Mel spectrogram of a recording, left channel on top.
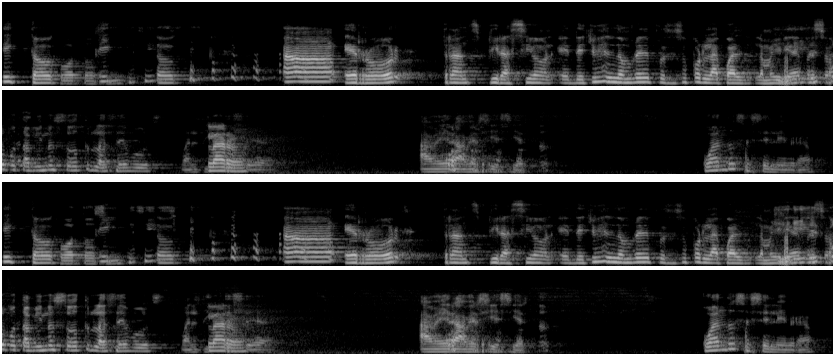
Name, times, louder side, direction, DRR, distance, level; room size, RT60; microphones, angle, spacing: voice 1, 0.0-0.6 1.0-1.1 1.5-1.7 2.8-4.0 4.4-8.3 10.4-10.8 12.7-12.9, left 2 dB, 20° left, 14 dB, 0.6 m, -26 dB
voice 2, 0.6-2.6 3.0-3.1 7.7-11.0 12.5-13.8 15.3-16.4, right 4 dB, 75° right, 14 dB, 0.9 m, -33 dB
sound 1, 7.3-14.9, right 4 dB, 20° right, 4.2 m, -60 dB
24.0 x 22.5 x 6.0 m, 1.1 s
head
